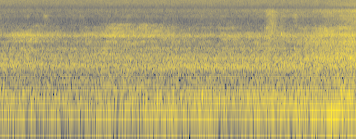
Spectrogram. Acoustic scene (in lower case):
residential area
